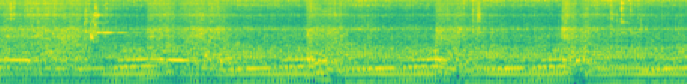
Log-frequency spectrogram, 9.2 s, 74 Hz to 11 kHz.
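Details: GreenMech Arborist 130 wood chipper chipping on dull blades: steady engine drone sagging in a slow rhythm, roughly every 1.7 s, as wood feeds; labored, blunt chipping with reduced productivity but no downtime.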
